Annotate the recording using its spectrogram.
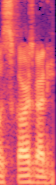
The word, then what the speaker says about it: Skarsgård: Oh, Skarsgård.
